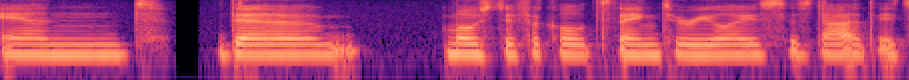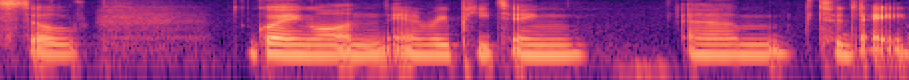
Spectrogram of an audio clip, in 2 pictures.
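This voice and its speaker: With a Ukrainian accent, a woman speaks at a very slow pace with long, frequent pauses, a medium pitch, a dark, mellow tone and monotone, flat intonation, on a very clean recording with a silent background. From Ukraine, Kyiv region. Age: 20s. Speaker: activist. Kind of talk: testimony.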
